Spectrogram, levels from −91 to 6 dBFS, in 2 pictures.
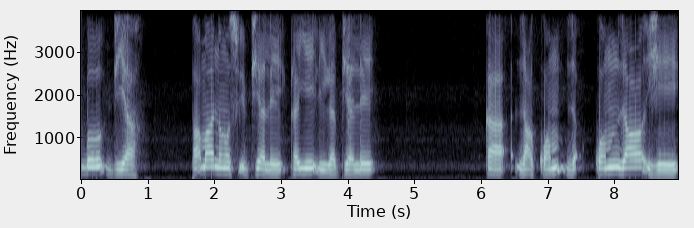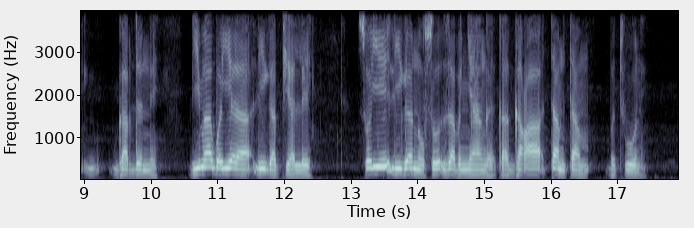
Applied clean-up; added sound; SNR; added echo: none; none; none; none.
